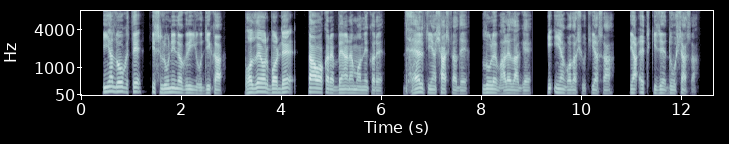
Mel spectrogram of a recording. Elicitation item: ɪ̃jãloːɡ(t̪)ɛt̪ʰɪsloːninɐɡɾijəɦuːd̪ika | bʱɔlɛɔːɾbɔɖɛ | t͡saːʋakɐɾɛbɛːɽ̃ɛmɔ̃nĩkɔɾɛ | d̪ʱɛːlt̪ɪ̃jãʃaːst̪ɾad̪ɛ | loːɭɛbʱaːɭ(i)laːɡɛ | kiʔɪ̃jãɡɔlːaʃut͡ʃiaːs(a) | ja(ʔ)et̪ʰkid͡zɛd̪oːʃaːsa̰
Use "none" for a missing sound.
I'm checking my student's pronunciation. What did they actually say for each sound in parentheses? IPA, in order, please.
t̪, ɛ, a, ʔ

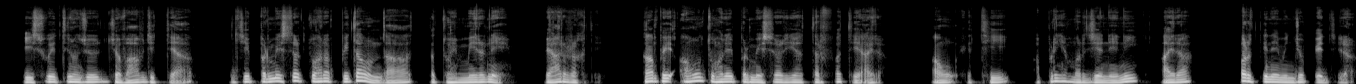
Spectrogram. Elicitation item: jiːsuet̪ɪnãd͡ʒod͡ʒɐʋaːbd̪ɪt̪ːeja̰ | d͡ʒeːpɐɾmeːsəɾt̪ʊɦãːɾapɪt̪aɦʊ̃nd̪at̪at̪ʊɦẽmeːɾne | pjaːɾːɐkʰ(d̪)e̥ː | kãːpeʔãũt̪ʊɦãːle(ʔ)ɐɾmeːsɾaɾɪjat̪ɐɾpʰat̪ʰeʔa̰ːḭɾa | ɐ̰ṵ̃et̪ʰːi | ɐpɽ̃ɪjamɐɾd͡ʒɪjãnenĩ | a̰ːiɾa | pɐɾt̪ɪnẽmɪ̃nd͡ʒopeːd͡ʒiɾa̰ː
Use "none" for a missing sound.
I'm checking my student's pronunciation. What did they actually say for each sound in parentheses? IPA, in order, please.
d̪, p

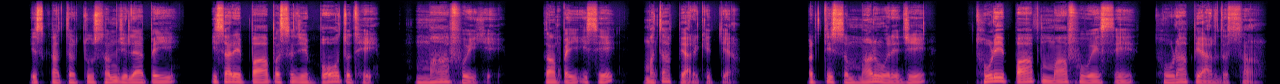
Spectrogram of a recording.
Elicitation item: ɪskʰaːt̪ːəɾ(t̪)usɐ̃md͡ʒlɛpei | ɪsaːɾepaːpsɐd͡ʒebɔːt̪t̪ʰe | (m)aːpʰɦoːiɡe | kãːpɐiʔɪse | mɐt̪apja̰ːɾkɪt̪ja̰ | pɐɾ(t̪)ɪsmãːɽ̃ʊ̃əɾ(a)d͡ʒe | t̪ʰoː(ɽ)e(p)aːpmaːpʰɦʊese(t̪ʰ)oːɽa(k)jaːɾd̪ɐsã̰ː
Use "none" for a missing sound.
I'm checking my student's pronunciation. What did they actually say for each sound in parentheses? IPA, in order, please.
t̪, m, t̪, e, ɽ, p, t̪ʰ, p

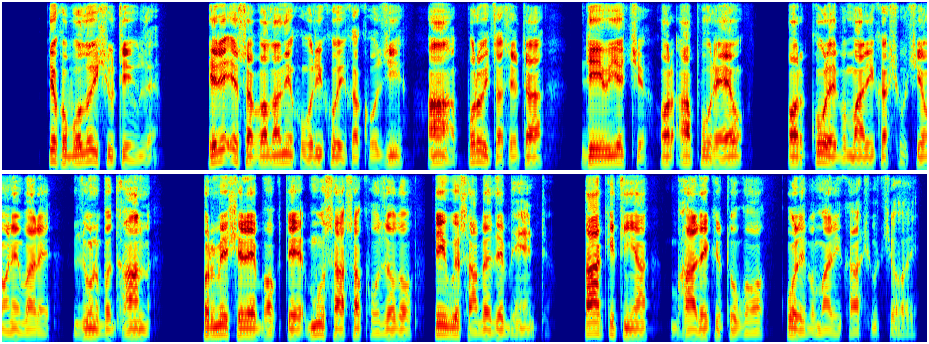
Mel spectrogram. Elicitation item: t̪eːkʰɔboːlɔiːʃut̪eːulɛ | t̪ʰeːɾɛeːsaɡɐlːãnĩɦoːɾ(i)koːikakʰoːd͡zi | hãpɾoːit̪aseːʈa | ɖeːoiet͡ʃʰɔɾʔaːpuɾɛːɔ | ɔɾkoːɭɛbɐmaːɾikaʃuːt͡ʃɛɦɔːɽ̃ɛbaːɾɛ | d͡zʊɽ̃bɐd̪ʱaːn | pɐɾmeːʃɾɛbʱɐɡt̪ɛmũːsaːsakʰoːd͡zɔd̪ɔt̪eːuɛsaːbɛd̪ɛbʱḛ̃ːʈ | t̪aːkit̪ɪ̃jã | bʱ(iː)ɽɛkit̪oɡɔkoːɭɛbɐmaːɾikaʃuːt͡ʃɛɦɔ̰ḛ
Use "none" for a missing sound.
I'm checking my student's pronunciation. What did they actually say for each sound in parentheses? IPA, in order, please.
i, aː

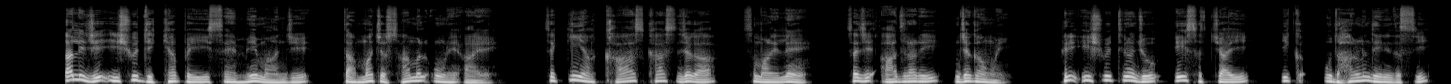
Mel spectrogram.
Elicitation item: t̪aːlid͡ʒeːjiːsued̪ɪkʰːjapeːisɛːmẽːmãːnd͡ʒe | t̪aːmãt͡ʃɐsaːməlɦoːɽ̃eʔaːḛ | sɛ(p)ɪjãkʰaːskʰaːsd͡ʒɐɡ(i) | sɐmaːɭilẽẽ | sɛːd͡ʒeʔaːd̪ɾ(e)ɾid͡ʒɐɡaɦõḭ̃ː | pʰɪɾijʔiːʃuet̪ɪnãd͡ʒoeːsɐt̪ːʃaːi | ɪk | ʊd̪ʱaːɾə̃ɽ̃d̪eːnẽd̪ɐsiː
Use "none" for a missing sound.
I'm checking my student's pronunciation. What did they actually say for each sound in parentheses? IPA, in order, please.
k, a, a

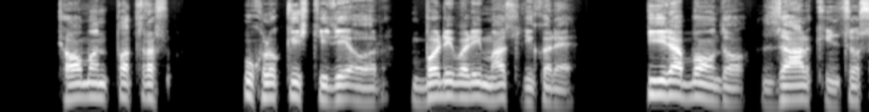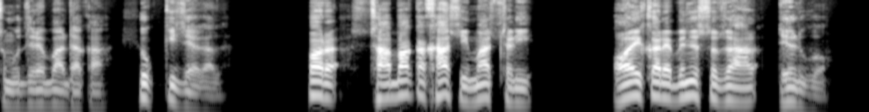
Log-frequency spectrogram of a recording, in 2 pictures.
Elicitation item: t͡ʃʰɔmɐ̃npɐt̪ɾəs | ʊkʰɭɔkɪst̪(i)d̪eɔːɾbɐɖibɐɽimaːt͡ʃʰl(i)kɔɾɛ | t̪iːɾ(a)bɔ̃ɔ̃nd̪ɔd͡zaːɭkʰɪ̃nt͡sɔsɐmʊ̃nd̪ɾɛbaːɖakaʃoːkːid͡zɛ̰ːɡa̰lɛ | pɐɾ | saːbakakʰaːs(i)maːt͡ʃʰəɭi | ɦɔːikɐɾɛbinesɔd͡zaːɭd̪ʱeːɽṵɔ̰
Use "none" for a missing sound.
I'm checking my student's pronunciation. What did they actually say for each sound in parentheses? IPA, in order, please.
i, i, a, i

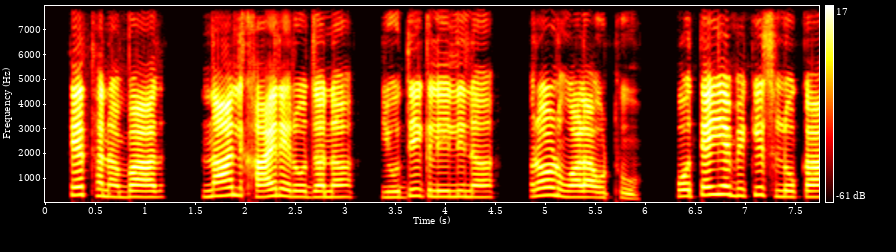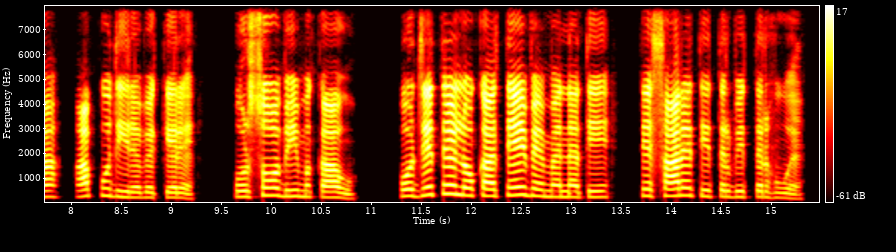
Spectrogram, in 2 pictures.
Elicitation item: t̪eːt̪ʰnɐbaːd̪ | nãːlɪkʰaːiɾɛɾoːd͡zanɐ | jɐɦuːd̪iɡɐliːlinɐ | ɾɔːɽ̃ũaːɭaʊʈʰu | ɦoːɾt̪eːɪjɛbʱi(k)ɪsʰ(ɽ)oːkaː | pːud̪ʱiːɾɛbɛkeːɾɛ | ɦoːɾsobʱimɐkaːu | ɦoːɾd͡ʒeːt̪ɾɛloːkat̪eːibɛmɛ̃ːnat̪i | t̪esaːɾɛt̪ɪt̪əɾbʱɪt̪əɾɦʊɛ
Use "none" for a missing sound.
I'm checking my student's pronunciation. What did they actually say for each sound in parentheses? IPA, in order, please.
k, l

